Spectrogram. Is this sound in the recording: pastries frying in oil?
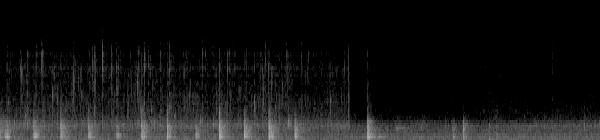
yes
